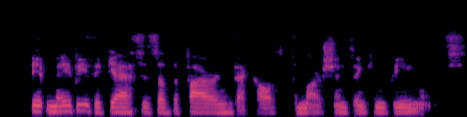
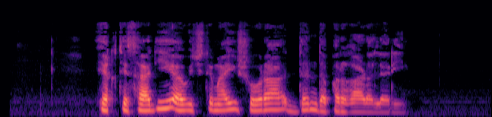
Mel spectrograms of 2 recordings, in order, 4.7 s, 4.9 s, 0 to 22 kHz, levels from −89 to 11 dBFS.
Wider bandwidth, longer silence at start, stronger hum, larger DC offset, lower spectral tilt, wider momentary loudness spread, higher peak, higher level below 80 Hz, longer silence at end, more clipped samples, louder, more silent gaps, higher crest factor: second, 8 kHz vs 11 kHz; second, 0.3 s vs 1 s; neither; neither; about the same, -6 dB/octave vs -6.5 dB/octave; second, 6 LU vs 9 LU; second, -18 dBFS vs -4 dBFS; second, -76 dBFS vs -70 dBFS; second, 0.05 s vs 0.95 s; neither; second, -37 LUFS vs -22 LUFS; first, 2.84-2.92 s, 4.37-4.45 s vs none; about the same, 18 dB vs 20 dB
